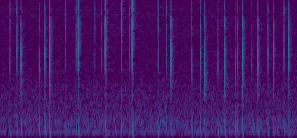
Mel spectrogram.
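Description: Long acrylic nails tap and scratch the rounded top of a small, hollow, purple plastic dome-shaped massager held in one hand. The result is an irregular run of sharp, bright, clicking taps with quick scratchy textures, dying away almost instantly over a quiet background.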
